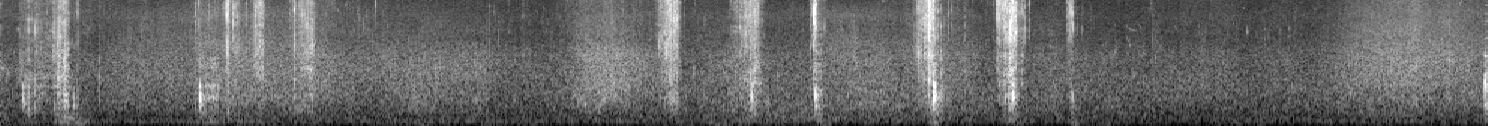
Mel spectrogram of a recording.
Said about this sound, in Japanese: カッティングボードの上にたっぷりのお野菜を挟んだサンドイッチを置きまして、これを包丁で食べやすい大きさに切り分けます。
